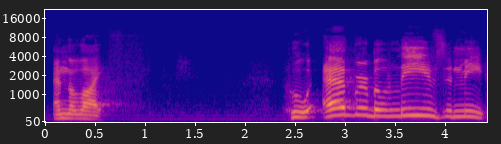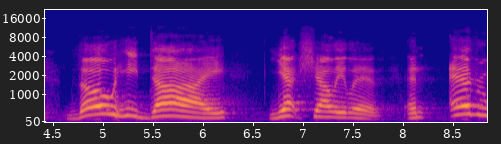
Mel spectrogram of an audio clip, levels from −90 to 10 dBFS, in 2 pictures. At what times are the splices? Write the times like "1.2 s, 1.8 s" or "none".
none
